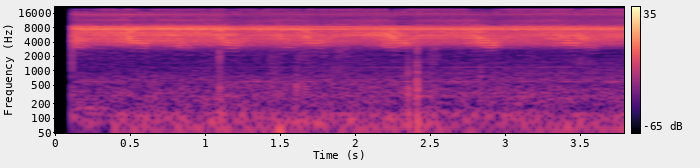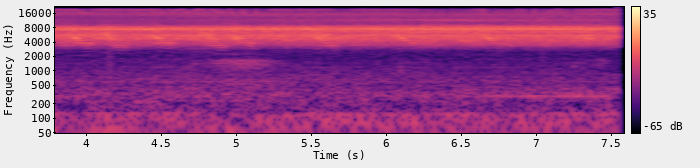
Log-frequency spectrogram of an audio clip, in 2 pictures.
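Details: Cicadas, extremely loud on a mid-August night in 2025 in a south Chicagoland forest preserve: a dense, steady, high-pitched hissing buzz with no breaks, holding even strength throughout, with faint low rumble beneath.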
